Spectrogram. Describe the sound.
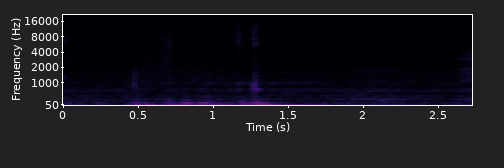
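A few faint, quick keystrokes are typed on a computer keyboard as text is entered, scattered over a soft steady background hum.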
